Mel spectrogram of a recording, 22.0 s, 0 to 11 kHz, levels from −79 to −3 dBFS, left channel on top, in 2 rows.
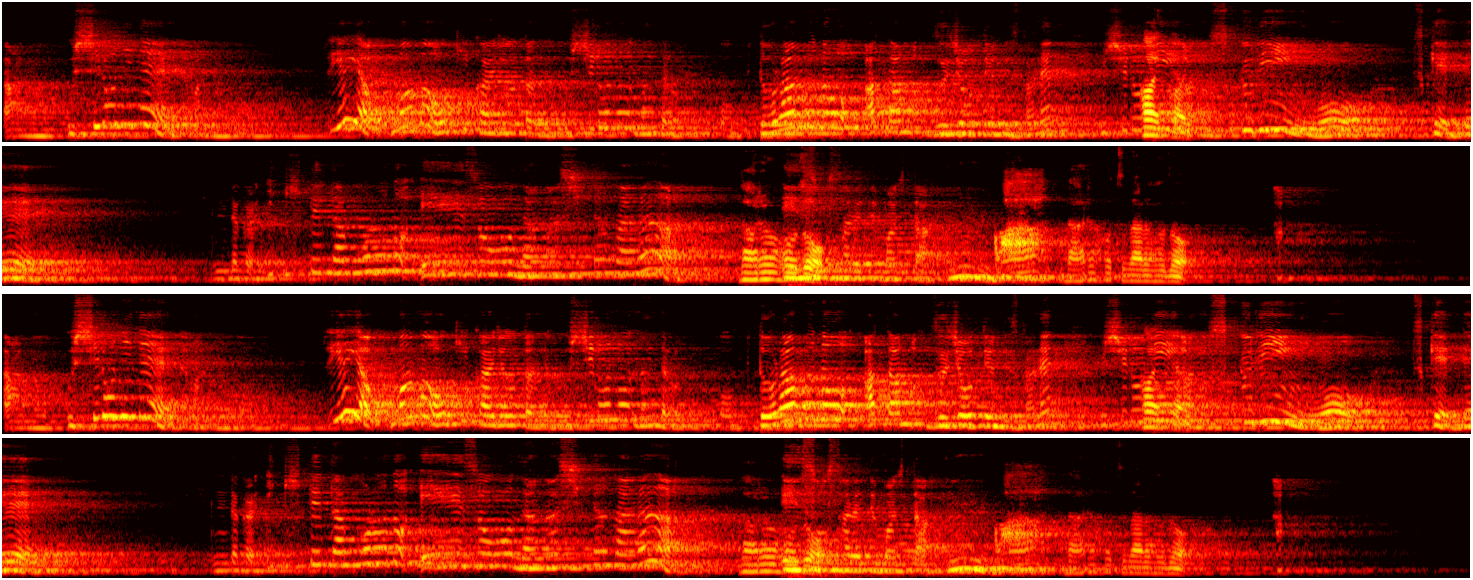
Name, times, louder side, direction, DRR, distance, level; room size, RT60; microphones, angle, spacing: voice 1, 0.0-2.0 2.4-5.1 5.4-10.2 10.7-11.3 12.6-16.1 16.9-18.5 20.5-20.6, right 2 dB, 60° right, 2 dB, 2.0 m, -30 dB
voice 2, 8.5-8.9 16.5-17.2 18.5-19.9, left 5 dB, 30° left, 11 dB, 0.3 m, -28 dB
12.5 x 9.7 x 9.2 m, 2.7 s
head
